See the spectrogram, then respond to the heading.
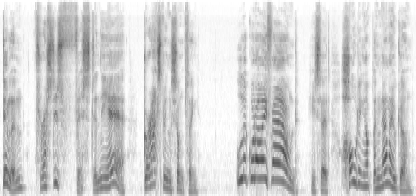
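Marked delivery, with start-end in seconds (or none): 4.7-6.0 high, excited announcement; triumphant call. A narrator's reading. Dylan holds up the nanogun to everyone, triumphant call. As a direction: crow about the find, pitched high. Triumphantly shows the found gun.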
